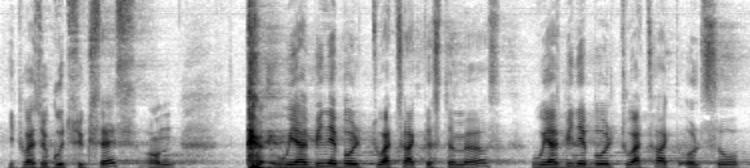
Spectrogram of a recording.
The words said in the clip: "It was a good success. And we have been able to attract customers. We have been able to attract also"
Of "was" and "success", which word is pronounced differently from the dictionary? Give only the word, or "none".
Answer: none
